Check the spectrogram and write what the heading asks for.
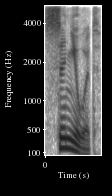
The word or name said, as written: sinuate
